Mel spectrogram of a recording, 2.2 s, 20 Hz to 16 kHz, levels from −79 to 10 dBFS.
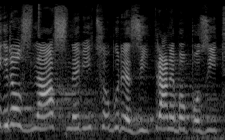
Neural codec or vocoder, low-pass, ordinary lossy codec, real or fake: none; 14.4 kHz; MP3, 64 kbps; real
